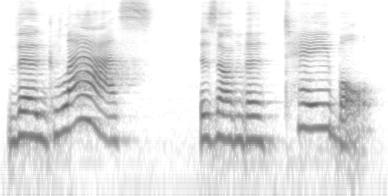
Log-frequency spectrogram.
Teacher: So notice that I raised the pitch for glass and table.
